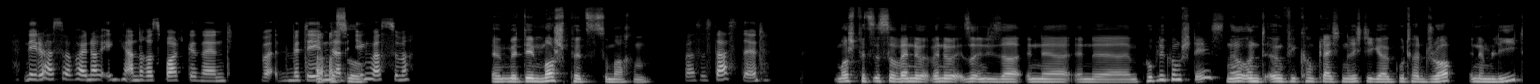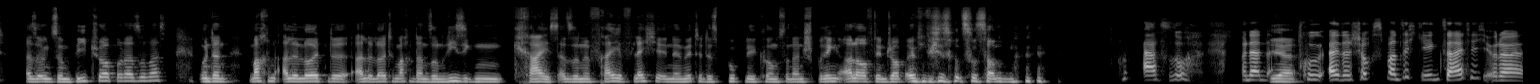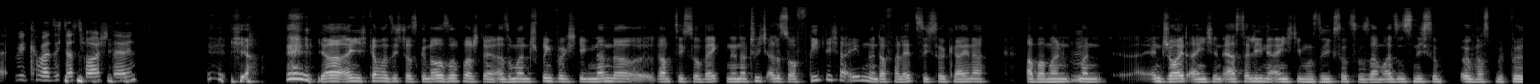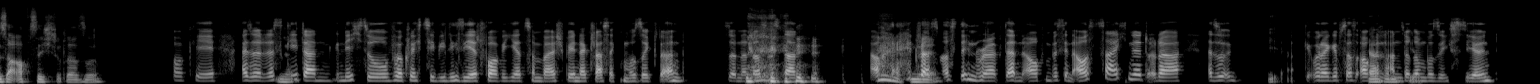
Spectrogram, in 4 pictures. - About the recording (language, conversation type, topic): German, podcast, Woran erinnerst du dich, wenn du an dein erstes Konzert zurückdenkst?
- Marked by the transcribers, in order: laughing while speaking: "irgendwie so zusammen"; chuckle; other noise; joyful: "Ach so. Und dann prü also, schubst man sich gegenseitig"; chuckle; laughing while speaking: "Ja"; in English: "enjoyed"; laugh; laughing while speaking: "auch etwas, was den Rap dann auch 'n bisschen"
